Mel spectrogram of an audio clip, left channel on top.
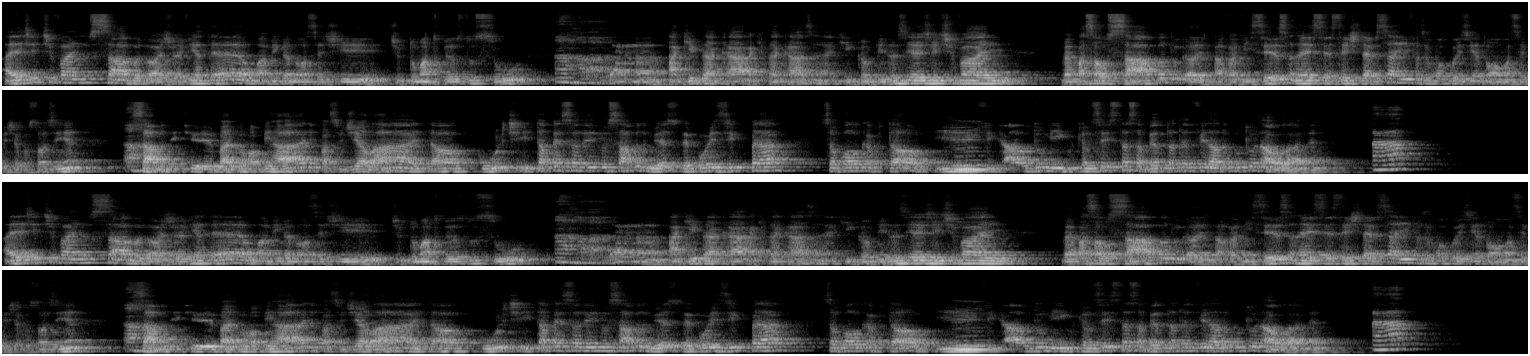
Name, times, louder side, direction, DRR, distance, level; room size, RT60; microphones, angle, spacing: voice 1, 0.0-5.3 6.0-10.1 10.6-16.1 16.6-23.1 23.5-28.5, equal, 90° left, 2 dB, 0.7 m, -25 dB
voice 2, 5.5-6.2 9.4-9.7 16.5-16.9 24.7-25.1 29.0-29.2, right 2 dB, 5° right, -5 dB, 0.8 m, -24 dB
3.8 x 3.7 x 2.5 m, 1.0 s
head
